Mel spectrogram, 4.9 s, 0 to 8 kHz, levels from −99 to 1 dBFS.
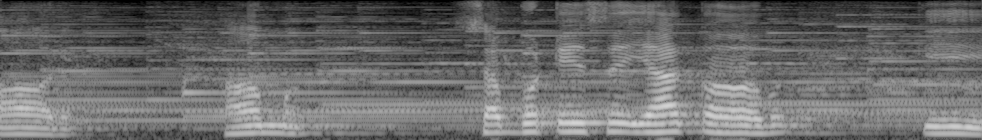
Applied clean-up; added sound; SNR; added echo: none; Chime; 11 dB; none.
